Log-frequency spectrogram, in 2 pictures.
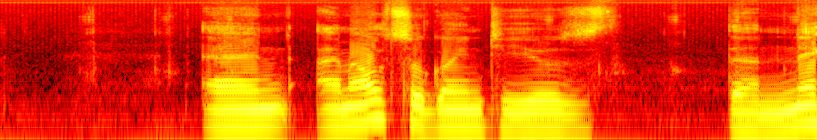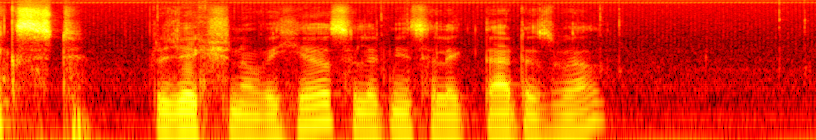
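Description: A man lectures calmly, heard close through a microphone.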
